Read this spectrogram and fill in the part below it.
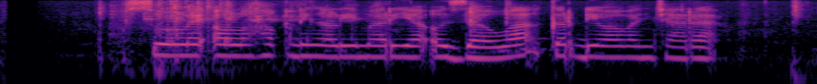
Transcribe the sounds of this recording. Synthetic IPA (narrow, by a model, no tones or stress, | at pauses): sulɛʔɔlɔɦɔk̚niŋalimaɾiaʔozawakɨrdiwawaɲt͡ʃaɾa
